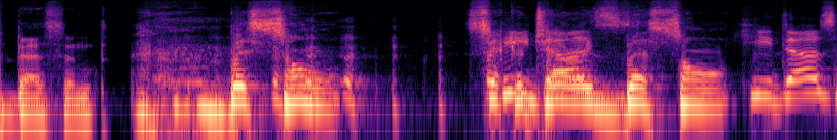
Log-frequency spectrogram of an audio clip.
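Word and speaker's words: Bessent: Is it Basant? Is that how we say his name? It's Bessant.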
